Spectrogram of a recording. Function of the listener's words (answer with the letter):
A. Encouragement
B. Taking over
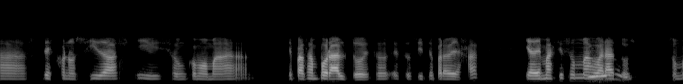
A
